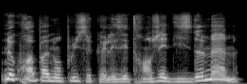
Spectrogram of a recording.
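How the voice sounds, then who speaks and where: A man's voice: a little high, very animated, brisk, creaky, dry recording, clean studio sound, voice pushed up, full character voice. A man doing Pippin, a cheeky young hobbit. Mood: friendly. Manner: playful, teasing, mock-boastful. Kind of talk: audiobook character voice.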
